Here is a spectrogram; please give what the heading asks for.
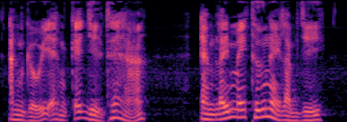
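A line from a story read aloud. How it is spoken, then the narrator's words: Eager quiet voice. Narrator (Vietnamese): Tôi háo hức nhỏ giọng nói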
